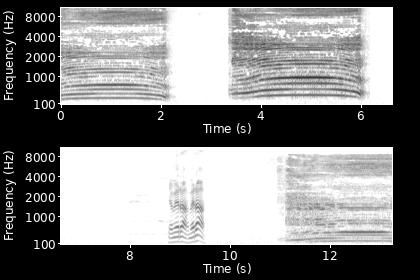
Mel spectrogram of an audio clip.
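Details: Tame white village cattle wandering loose in a garden moo repeatedly: two long, harmonic-rich lowing calls, then a brief wavering higher sound, then a further sustained moo. Quiet gaps fall between the calls.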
